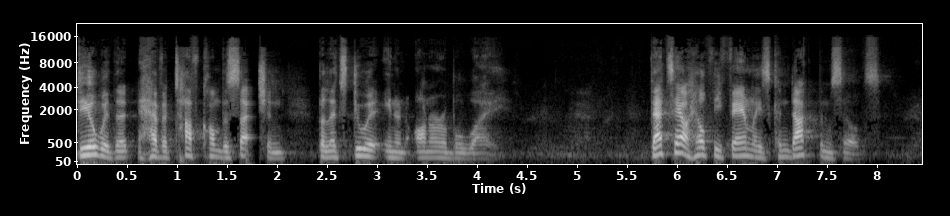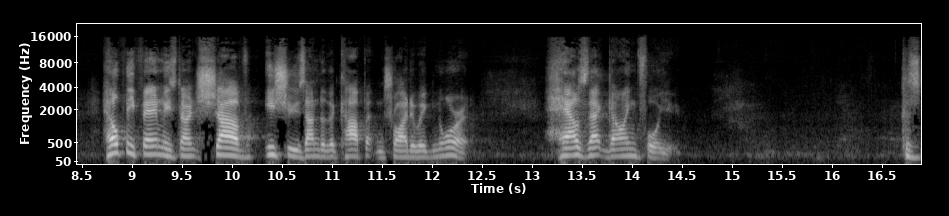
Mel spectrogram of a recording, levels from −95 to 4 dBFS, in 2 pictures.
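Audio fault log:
1.69–1.85 s, burst of packet loss: after "it have a tough", about 120 ms of concealment stretches the last sound and fades it, then 30 ms of silence before "but let's do it". On a spectrogram, the smeared repeated last sound dims to a blank gap.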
